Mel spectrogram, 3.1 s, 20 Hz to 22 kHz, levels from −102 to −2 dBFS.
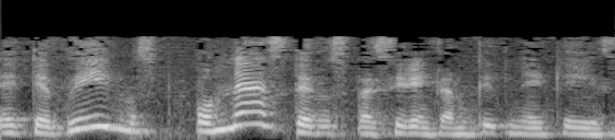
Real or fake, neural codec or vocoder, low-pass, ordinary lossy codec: fake; codec, 44.1 kHz, 1.7 kbps, Pupu-Codec; 9.9 kHz; MP3, 32 kbps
